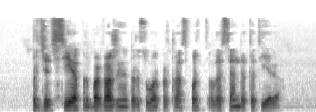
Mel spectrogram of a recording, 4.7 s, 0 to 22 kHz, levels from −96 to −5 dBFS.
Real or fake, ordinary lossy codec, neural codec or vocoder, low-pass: fake; MP3, 48 kbps; autoencoder, 48 kHz, 128 numbers a frame, DAC-VAE, trained on Japanese speech; 10.8 kHz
